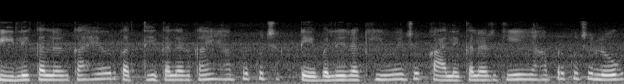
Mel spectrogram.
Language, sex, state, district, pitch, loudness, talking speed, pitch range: Hindi, female, Chhattisgarh, Raigarh, 220 Hz, -15 LUFS, 230 wpm, 205-240 Hz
